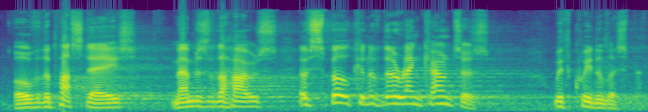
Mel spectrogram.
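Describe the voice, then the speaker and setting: A man's medium-pitched voice at a moderate pace, with very wide pitch swings over noticeable background noise. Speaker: parliamentary speaker delivering address of condolence. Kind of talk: formal ceremonial address of condolence. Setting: large hall, public ceremony.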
